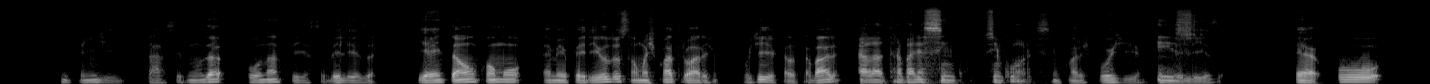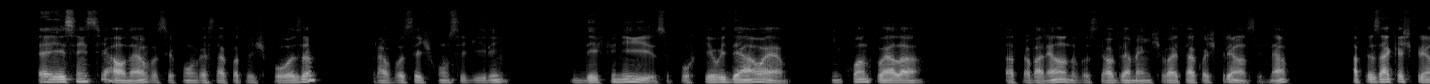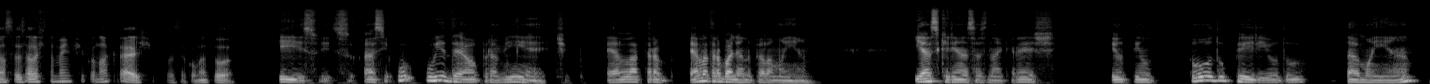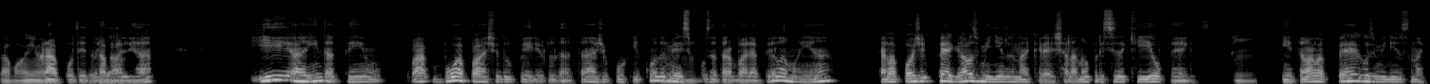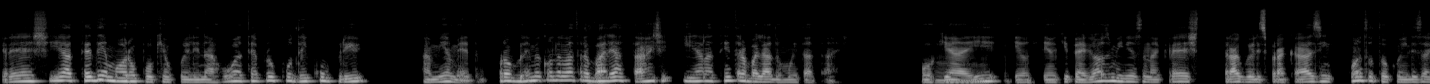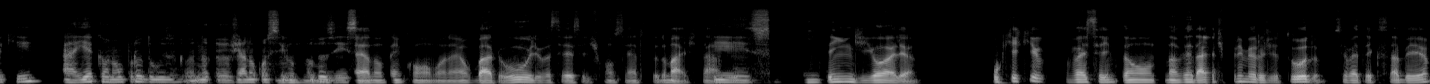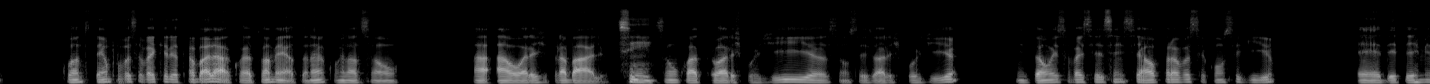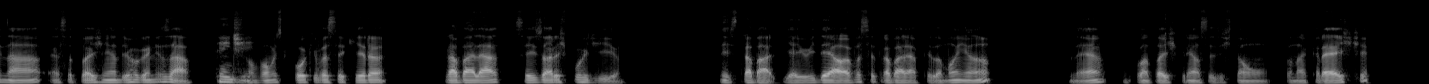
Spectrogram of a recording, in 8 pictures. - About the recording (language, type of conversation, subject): Portuguese, advice, Como posso estabelecer limites entre o trabalho e a vida pessoal?
- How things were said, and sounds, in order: none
